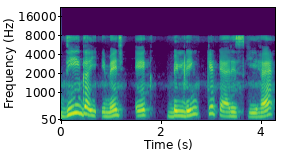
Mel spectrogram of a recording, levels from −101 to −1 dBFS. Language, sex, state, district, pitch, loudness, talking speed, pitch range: Hindi, female, Maharashtra, Mumbai Suburban, 170 Hz, -17 LUFS, 125 wpm, 150-200 Hz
